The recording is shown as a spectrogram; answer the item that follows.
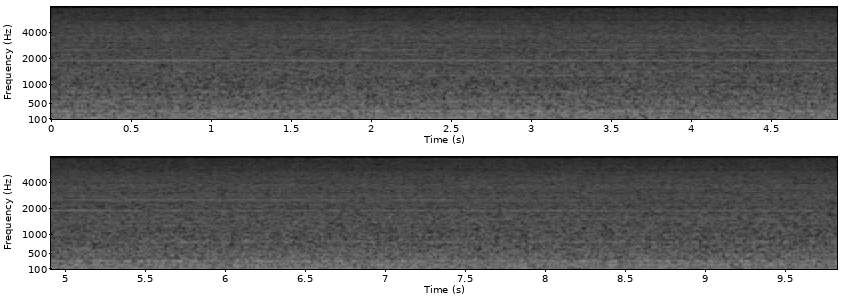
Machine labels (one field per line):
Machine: pump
